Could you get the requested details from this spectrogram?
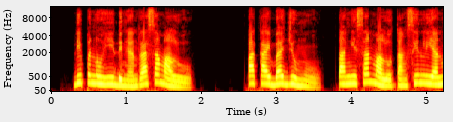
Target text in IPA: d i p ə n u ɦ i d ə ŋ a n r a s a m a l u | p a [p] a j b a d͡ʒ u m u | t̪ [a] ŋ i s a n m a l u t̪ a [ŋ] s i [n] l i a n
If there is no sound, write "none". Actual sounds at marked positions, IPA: k, a, ŋ, n

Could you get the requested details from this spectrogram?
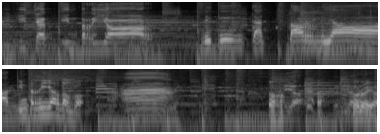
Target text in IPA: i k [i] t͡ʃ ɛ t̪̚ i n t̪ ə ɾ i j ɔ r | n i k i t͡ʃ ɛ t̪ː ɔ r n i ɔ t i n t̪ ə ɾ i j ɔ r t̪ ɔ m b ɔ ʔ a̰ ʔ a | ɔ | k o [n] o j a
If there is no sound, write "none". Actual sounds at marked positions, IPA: i, n

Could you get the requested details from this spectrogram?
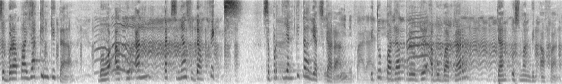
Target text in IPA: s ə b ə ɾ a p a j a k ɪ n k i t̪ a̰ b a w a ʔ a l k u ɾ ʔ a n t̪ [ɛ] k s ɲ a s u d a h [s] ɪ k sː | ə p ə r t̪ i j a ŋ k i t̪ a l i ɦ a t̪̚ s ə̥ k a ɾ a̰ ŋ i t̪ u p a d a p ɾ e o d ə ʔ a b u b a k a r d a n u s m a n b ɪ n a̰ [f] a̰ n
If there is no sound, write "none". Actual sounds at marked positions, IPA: ɛ, f, f

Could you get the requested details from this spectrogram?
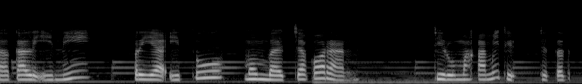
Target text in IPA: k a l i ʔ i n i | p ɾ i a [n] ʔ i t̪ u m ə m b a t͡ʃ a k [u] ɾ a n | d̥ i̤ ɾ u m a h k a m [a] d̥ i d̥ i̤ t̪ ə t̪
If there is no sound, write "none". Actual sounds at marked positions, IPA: none, o, i

